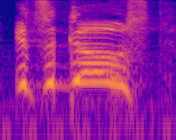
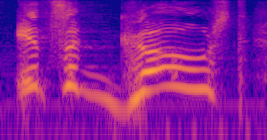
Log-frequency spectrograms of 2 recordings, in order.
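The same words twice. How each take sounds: First: High, loud panicked shout; terrified cry. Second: Slow, higher, mocking repeat of the line; mocking quote. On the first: Acted. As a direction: scream it like you've seen a ghost. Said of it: "they cried out". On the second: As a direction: drag it out to show how silly it is.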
